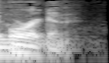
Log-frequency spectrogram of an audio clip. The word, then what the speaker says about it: Oregon: I think there's a couple of different ways to say it, but anybody from that region will say Oregon.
